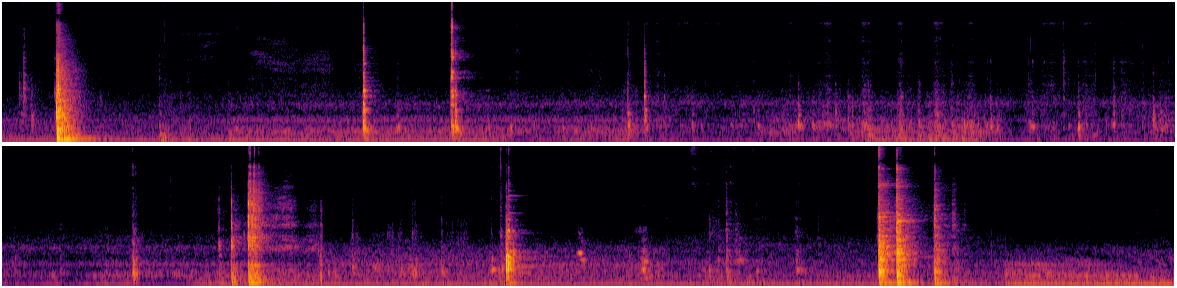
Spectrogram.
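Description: A self-diagnostic Ready-Lite emergency light unit being handled, flipped over and opened up, giving scattered sharp clacks and thumps of plastic housing with soft rubbing and handling noise between them, close and without speech.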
